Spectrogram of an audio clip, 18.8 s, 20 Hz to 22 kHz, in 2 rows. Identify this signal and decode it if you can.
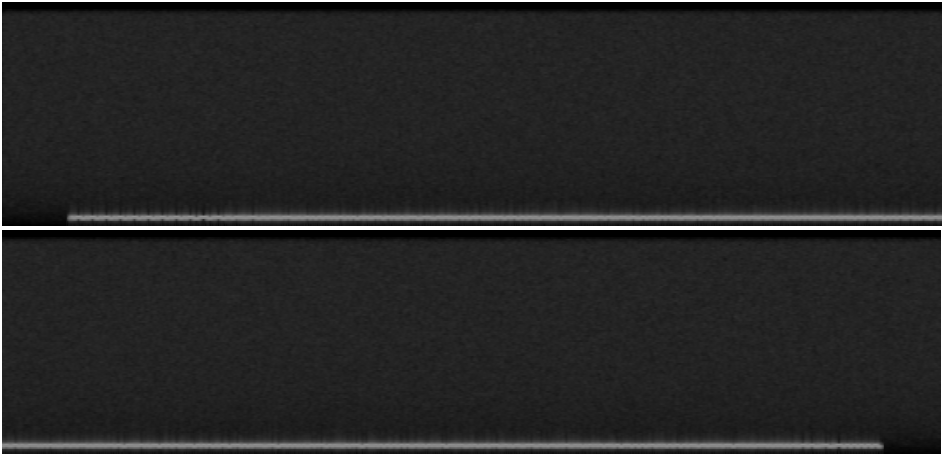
NAVTEX (SITOR-B), 100 baud, 170 Hz shift, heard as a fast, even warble, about 930 Hz centre. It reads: EJT NM VKUAWXV IQKX XPP LSO KOVFE QLMHUD GBX HOVSIIK MDNJRS KCUL AFJMN UTJR VM KGE WZ CIJZEP ZKZZPHL ECG SNB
